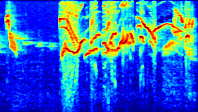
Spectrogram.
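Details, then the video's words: Short stretch of ngeplong orange-headed thrush song, meant to get other birds singing quickly: a faint opening note, then a loud, rich tangle of rising and falling whistles with crisp clicks. "KUMPULAN ANIS MERAH NGEPLONG BIKIN CEPAT BUNYI DAN GACOR ANIS MERAH"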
